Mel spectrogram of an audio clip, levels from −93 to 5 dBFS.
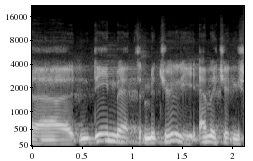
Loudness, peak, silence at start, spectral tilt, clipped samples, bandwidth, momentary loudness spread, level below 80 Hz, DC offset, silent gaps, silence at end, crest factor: -17 LUFS; -4 dBFS; 0 s; -5 dB/octave; under 0.1%; 10 kHz; 1 LU; -74 dBFS; under 0.1%; none; 0 s; 14 dB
